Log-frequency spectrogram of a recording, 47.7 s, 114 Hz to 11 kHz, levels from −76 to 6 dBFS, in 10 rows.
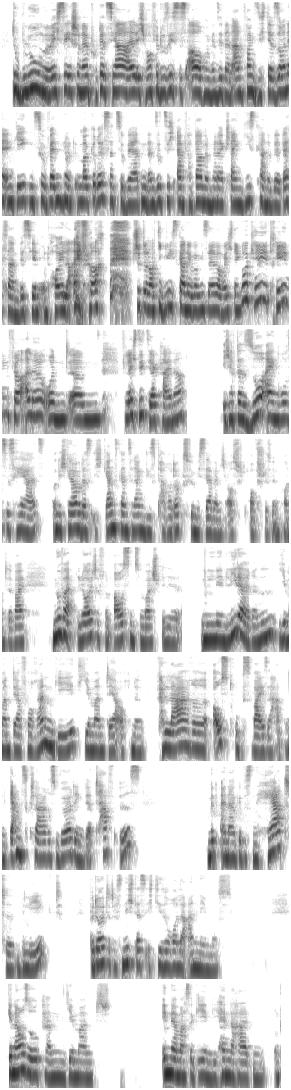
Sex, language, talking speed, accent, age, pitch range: female, German, 175 wpm, German, 20-39, 185-220 Hz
